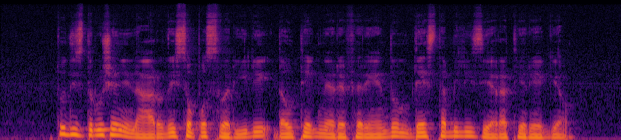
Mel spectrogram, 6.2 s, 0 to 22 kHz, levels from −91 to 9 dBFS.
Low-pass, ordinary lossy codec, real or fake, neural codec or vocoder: 19.8 kHz; none; real; none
